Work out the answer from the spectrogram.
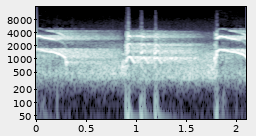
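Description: Loud, harsh squawks from gulls that are attacking, a long sustained cry dropping in pitch at its end, then a few sharp clicks before another cry begins near the end.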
